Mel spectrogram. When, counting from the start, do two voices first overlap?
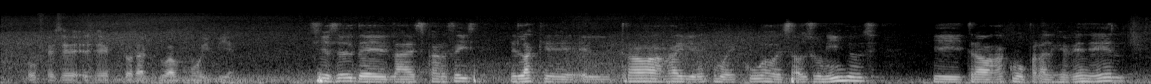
none

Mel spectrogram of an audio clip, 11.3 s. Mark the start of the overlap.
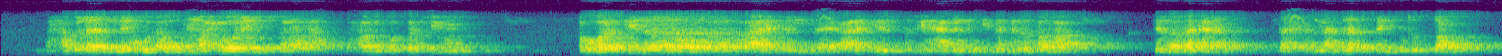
none

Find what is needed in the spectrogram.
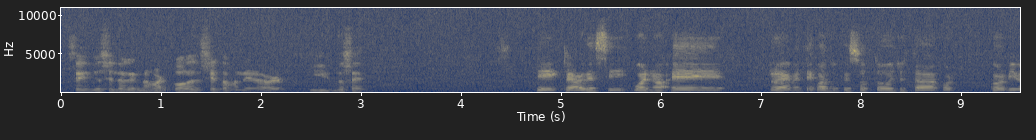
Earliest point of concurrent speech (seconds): none

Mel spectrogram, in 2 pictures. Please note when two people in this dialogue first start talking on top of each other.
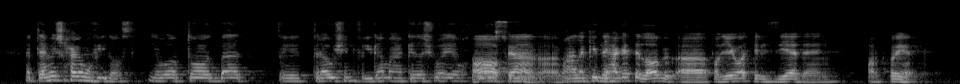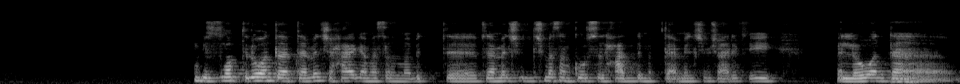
4.7 s

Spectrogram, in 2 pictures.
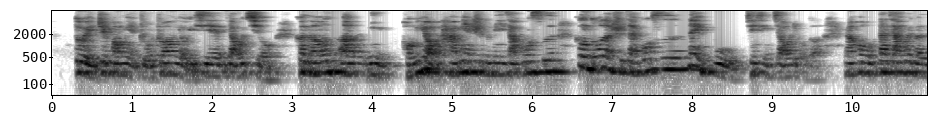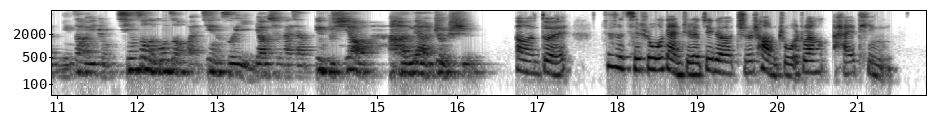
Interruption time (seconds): none

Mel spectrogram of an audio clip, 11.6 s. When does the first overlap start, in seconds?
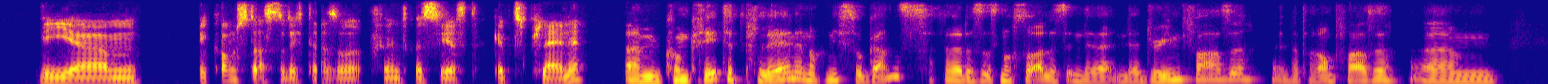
none

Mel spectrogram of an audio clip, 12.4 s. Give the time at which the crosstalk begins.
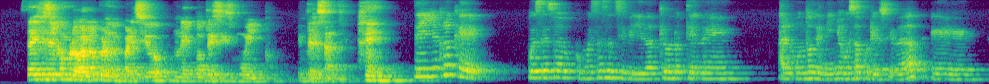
none

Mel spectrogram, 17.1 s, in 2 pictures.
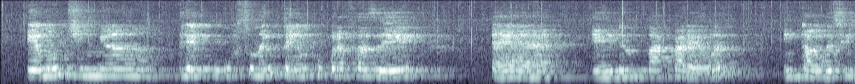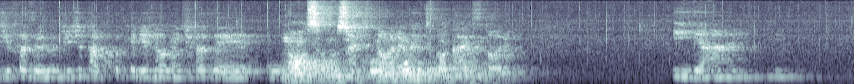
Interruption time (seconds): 11.4 s

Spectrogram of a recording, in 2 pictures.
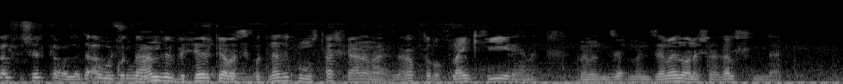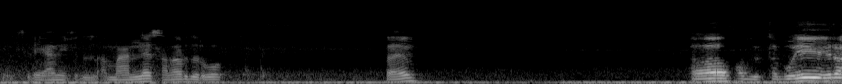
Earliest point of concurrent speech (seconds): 1.2 s

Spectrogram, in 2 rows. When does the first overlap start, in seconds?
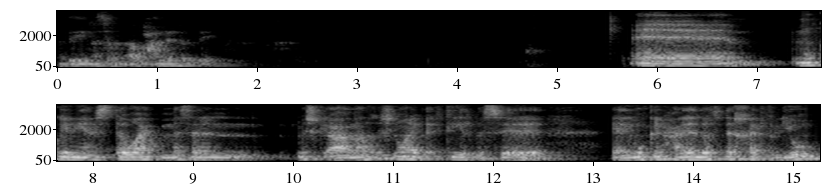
none

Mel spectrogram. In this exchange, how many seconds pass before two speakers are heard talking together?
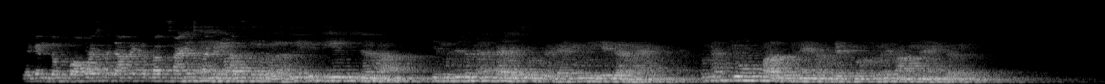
1.6 s

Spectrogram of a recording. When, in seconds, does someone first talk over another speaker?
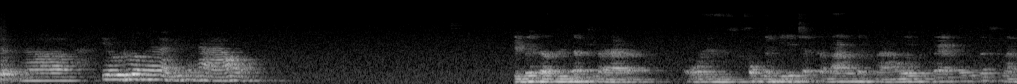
none

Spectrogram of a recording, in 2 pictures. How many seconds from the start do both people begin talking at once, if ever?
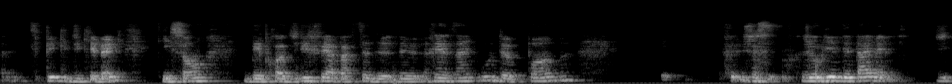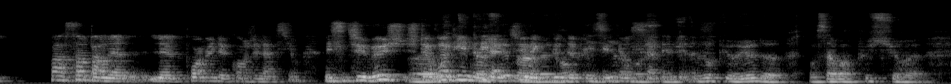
13.6 s

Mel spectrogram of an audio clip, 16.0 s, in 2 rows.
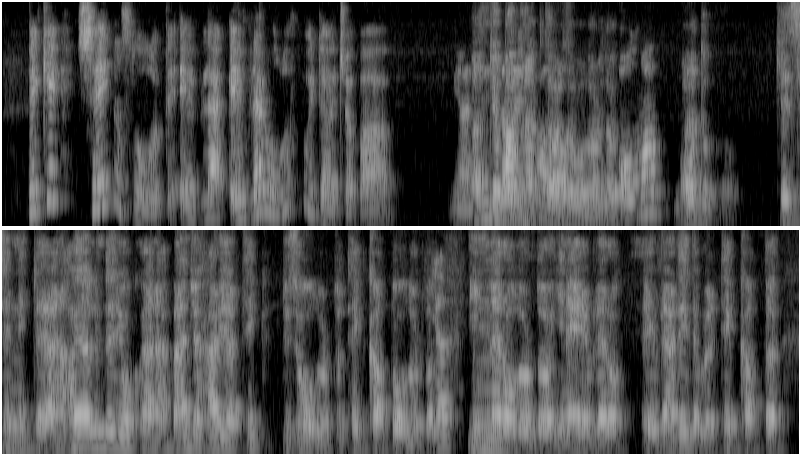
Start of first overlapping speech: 4.8 s

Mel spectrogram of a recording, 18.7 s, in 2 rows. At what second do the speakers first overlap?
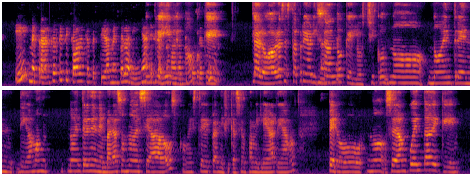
2.9 s

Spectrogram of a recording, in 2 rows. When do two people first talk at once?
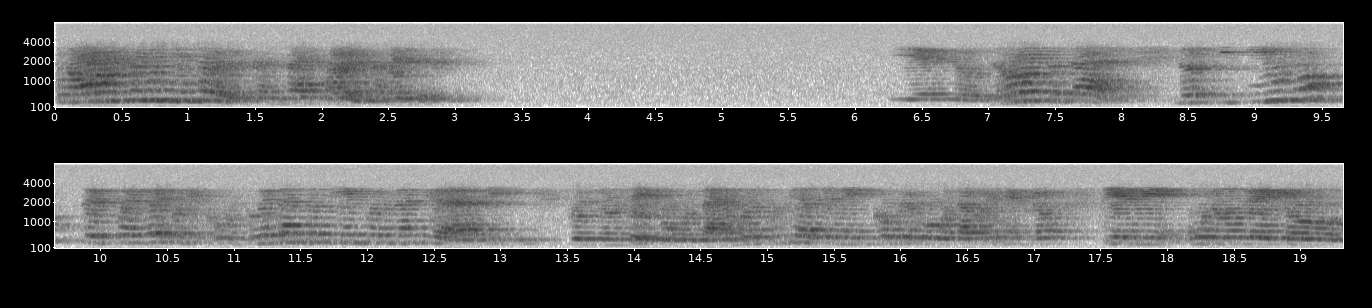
none

